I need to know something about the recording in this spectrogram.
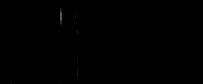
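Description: Near silence: room tone, with one short sharp click just over half a second in.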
